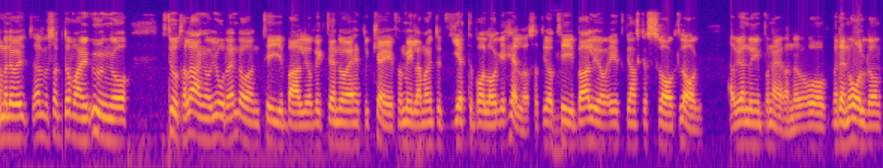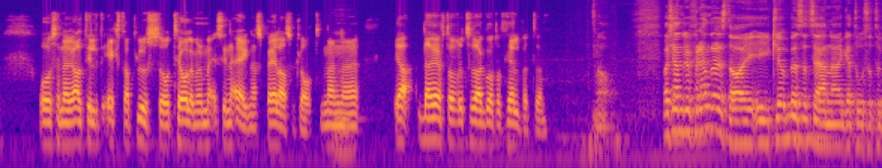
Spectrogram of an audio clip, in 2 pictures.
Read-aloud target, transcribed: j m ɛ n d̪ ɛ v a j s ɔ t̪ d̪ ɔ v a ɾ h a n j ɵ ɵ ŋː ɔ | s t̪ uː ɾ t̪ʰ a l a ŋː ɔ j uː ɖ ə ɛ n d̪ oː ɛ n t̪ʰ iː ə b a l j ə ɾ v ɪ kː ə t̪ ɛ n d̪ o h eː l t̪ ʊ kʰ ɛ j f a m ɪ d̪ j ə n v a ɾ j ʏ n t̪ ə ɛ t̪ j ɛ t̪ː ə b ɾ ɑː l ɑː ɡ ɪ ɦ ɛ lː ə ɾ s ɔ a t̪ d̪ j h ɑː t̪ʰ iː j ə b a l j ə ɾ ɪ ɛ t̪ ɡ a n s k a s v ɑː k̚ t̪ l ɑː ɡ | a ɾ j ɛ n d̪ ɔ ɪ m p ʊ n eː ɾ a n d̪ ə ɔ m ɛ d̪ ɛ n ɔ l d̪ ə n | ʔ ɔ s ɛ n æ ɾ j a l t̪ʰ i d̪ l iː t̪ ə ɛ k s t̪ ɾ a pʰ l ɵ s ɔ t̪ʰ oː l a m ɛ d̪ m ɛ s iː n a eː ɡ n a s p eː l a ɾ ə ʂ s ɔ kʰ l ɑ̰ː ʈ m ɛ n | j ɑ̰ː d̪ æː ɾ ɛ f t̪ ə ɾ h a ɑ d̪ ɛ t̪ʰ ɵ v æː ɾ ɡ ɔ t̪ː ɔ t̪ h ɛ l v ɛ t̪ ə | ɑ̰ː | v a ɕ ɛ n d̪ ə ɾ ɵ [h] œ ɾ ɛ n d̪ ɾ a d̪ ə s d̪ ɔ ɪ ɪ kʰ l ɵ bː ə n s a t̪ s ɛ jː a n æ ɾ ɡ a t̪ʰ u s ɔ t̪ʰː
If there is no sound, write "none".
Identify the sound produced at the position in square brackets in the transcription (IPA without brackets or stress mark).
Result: f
